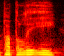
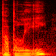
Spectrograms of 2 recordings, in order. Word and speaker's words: Papali'i: They tried to throw Isaiah Papali'i, which is the correct way of pronouncing that, Papali'i, at him, and he managed to cut him down a few times.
